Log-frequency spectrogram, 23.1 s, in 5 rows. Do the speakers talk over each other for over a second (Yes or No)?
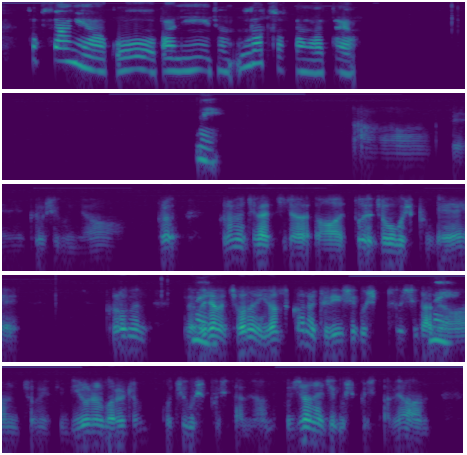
No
